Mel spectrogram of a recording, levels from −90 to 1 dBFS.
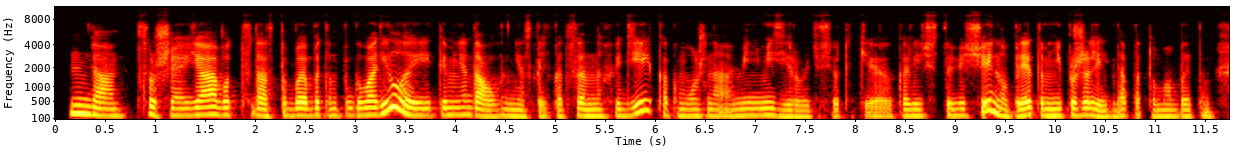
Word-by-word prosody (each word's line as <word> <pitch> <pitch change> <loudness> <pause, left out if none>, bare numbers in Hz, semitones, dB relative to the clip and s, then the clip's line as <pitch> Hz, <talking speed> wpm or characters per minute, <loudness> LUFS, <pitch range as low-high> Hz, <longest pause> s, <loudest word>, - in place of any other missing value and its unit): М-да. 175 -7 +3 0.2
Слушай, 160 -5 -2
я 170 +2 +5
вот, 165 0 -3
да, 150 -2 +1
с 135 - -11
тобой 155 +1 +2
об 155 +1 -3
этом 155 -2 -2
поговорила, 170 - +5
и 155 -1 +2
ты 165 +2 -3
мне 165 +1 -4
дал 145 -4 +2
несколько 140 - -5
ценных 145 +1 -2
идей, 195 - +1
как 155 - -8
можно 145 0 -5
минимизировать 145 -4 -4
всё-таки 75 - -7
количество 145 0 -5
вещей, 150 - +2
но 190 -11 +3
при 150 +4 +4
этом 155 -2 +3
не 150 - +1
пожалеть, 150 -3 +1
да, 150 +3 -5
потом 135 -1 -6
об 135 0 -6
этом. 130 - -7
150 Hz, 165 wpm, -22 LUFS, 140-160 Hz, 0.2 s, я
